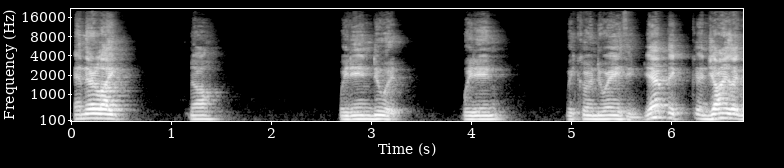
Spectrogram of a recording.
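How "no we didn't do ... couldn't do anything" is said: low, soft, subdued admission; breaking bad news. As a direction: admit failure quietly and low. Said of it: "giving the reporters the bad news".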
